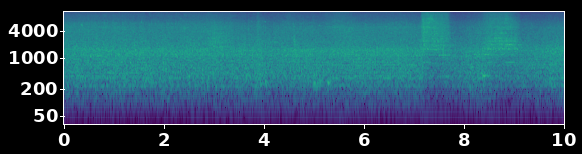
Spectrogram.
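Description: Sawmill machinery running, a loud steady mechanical din, with two short bursts of hiss about seven and eight and a half seconds in.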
